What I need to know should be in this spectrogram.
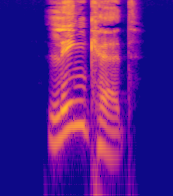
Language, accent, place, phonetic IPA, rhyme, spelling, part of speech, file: German, Germany, Berlin, [ˈlɪŋkət], -ɪŋkət, linket, verb, De-linket.ogg
- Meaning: second-person plural subjunctive I of linken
